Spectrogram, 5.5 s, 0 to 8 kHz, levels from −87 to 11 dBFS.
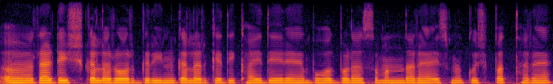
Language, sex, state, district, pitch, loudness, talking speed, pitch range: Hindi, female, Himachal Pradesh, Shimla, 180 Hz, -15 LUFS, 205 wpm, 180-185 Hz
